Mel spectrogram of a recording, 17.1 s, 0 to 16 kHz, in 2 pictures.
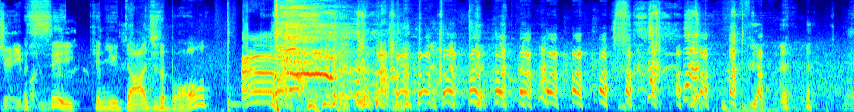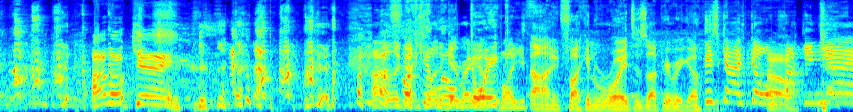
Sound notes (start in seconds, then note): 2.4 screams; 2.4 laughs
